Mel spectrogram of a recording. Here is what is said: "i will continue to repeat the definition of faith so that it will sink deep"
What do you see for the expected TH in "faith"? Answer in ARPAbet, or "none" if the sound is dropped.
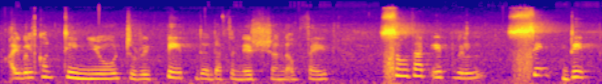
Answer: T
